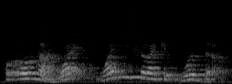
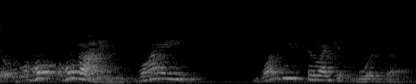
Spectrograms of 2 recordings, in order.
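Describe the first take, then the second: First: Higher pitched, doubting why do you feel; mock-doubtful hold on; skepticism. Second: Doubtful, higher pitched hold on, Amy; playful skeptical challenge; skepticism. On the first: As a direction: push back with curious disbelief. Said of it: "My skepticism?". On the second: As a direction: question it with gentle disbelief. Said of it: "See my tonality there? My skepticism?". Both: Shown as a demonstration.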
